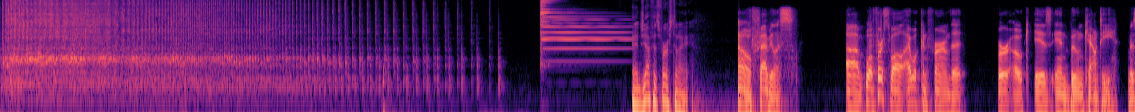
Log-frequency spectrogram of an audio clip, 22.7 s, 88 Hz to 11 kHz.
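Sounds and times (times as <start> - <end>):
game wheel spun on a trivia night clicking: 0.0 - 11.1
bright chime: 10.8 - 13.0
speech: 12.7 - 13.9, 15.0 - 16.0, 16.9 - 19.3, 20.0 - 22.6.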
